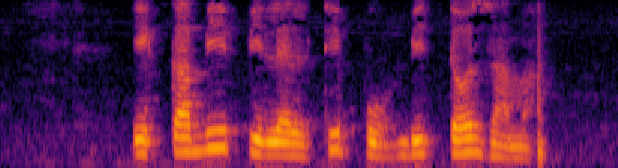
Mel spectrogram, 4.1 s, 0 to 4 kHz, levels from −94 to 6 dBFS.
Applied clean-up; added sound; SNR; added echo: none; none; none; none.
